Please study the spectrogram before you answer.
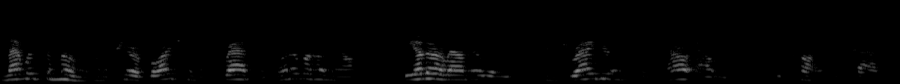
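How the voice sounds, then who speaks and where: A woman's voice: on the high side, a little fast, narrow, tinny audio. A woman reading a historical novel aloud as scripted audiobook narration.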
